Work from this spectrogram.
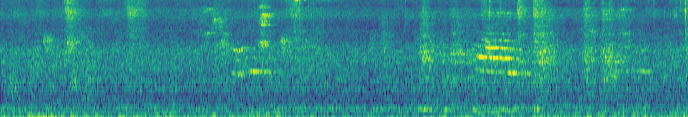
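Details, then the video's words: Kittens with their mother cat, being taught to walk, meow loudly: several thin, high, short cries, some rising and falling, scattered over a steady low rumble of background noise. "Mom Cat Teaching Her Kittens How To Walk And They're Meowing Loudly"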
